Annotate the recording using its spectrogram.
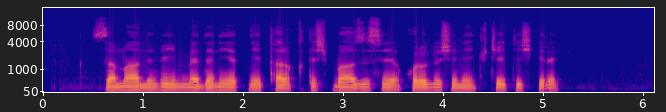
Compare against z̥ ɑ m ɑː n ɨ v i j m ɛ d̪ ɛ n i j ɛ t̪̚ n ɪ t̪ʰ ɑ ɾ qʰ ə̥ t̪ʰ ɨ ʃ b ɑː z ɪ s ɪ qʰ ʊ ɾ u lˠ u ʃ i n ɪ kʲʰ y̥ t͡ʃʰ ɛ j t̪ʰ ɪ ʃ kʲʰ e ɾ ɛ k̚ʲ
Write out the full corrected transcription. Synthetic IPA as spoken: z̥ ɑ m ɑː n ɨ v i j m ɛ d̪ ɛ n i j ɛ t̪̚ n ɪ t̪ʰ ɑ ɾ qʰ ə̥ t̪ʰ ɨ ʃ b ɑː z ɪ s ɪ qʰ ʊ ɾ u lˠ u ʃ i n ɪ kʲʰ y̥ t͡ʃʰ ɛ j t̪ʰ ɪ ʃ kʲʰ e ɾ ɛ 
